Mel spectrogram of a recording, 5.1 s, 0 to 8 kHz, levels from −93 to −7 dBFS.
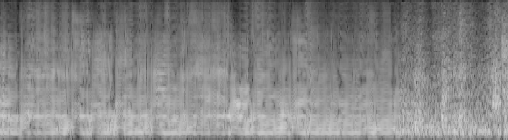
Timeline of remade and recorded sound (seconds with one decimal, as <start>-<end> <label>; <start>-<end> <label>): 0.0-4.0 remade; 4.0-5.1 recorded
